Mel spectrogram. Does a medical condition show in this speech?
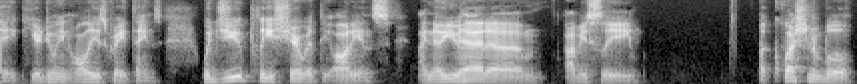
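No.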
